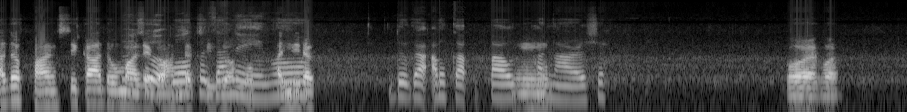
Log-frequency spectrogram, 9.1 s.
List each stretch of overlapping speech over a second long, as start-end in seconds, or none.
1.2-3.1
